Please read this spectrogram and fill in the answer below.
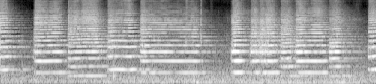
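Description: Brass band playing a slow tune in long held chords, several notes sounding together and changing every second or so, with brief breaks between phrases.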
